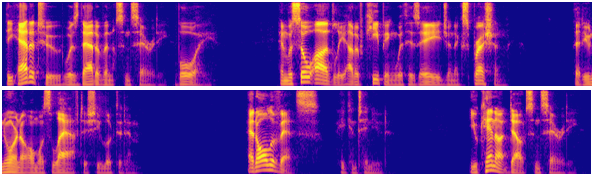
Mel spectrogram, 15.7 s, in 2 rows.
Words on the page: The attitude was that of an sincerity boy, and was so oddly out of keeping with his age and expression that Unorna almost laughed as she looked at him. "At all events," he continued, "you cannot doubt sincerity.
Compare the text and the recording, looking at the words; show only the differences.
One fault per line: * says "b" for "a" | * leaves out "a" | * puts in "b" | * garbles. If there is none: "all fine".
all fine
